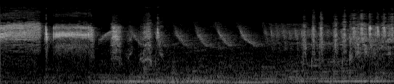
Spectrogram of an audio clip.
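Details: Streaked weaver opening with a harsh sizzling buzz, then a regular series of quick downward-sweeping notes about four per second, ending in scratchy high chatter.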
